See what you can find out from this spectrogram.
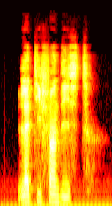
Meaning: latifundial
- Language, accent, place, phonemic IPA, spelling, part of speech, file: French, France, Lyon, /la.ti.fœ̃.dist/, latifundiste, adjective, LL-Q150 (fra)-latifundiste.wav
